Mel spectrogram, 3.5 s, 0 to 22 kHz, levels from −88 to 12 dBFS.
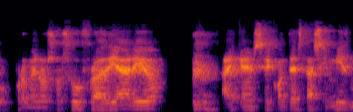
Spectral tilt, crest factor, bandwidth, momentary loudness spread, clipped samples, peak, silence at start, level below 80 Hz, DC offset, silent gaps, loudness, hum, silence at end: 0 dB/octave; 18 dB; 10.5 kHz; 13 LU; under 0.1%; -2 dBFS; 0 s; -72 dBFS; under 0.1%; 1.68-1.92 s; -17 LUFS; none; 0 s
